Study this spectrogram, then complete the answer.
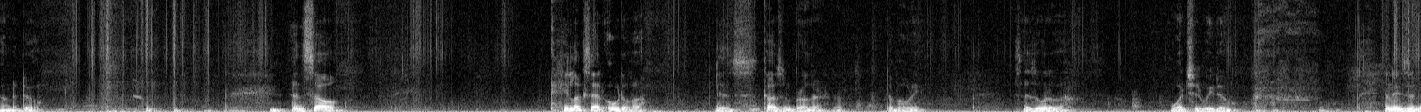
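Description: An elderly man speaks calmly and warmly into a microphone, close by, with pauses.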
